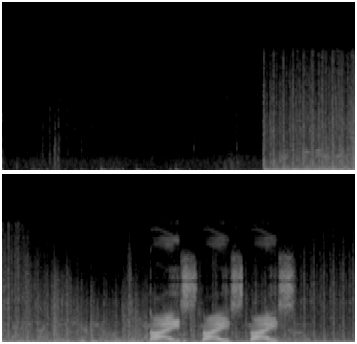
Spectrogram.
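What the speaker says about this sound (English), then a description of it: "Keep shooting." Call of Duty Warzone gunfire, a burst of rapid automatic shots that starts abruptly and runs steady and loud, with players talking briefly over it.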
